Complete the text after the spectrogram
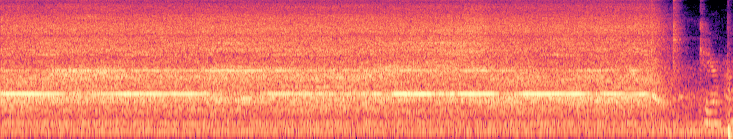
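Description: A hair dryer blows with a loud, steady whine, then switches off.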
